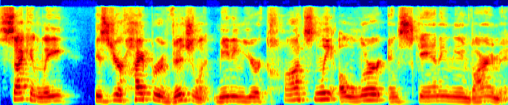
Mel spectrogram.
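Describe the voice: At a moderate pace, a man speaks with a fairly high pitch, a slightly mellow tone and ordinary pitch variation.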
